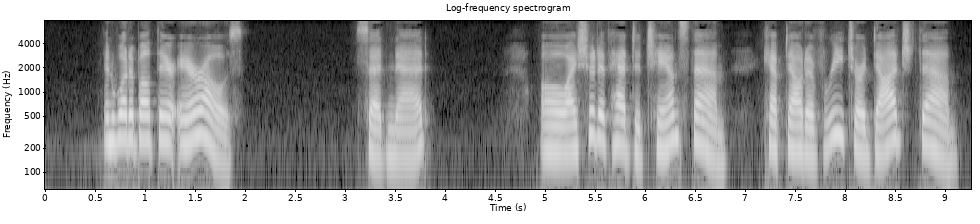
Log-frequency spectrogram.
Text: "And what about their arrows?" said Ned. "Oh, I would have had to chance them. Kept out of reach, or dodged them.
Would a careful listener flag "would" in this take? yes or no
yes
